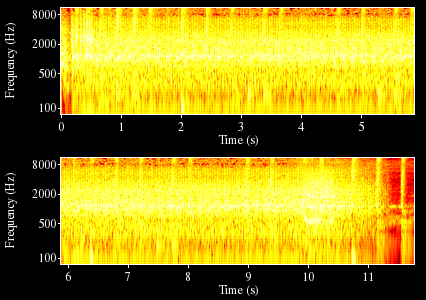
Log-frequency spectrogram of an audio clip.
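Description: Small motor of a miniature toy tractor running steadily as it drives along pulling a loaded trolley, fading out near the end as it stops.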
